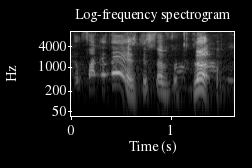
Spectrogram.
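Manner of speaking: loud, high, indignant rant; retold outburst. Retelling the argument over the cone, loud and indignant. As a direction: rant about the stupid cone, worked up. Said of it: "I'm like".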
